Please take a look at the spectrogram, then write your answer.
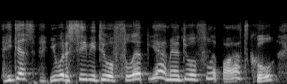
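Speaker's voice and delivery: high, rapid-fire eager chatter; mock excited show-off. Friends mocking endless flip tricks, mock excited.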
